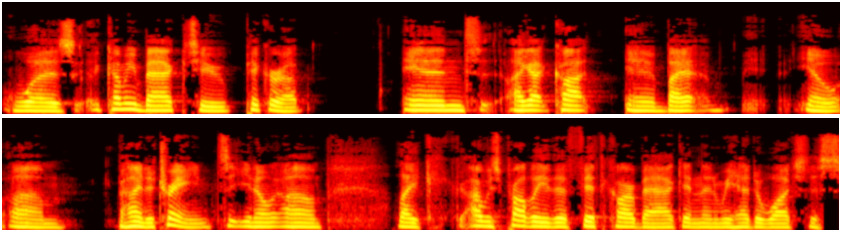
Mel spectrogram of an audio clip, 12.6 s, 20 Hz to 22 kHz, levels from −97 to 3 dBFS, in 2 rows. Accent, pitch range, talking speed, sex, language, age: American, 140-170 Hz, 175 wpm, male, English, 30-49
